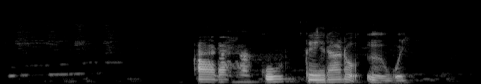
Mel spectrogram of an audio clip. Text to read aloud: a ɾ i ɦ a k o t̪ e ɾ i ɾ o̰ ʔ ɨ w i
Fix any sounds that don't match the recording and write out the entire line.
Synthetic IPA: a ɾ a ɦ a k u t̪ e ɾ a ɾ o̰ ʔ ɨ w i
